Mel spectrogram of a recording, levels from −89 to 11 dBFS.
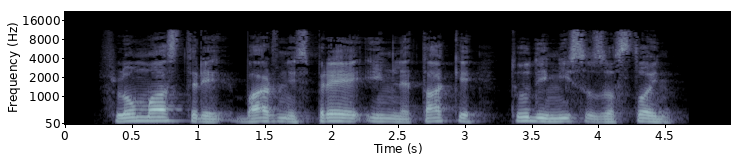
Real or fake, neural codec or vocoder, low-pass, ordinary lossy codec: fake; vocoder, 44.1 kHz, 128 mel bands every 256 samples, BigVGAN v2; 19.8 kHz; MP3, 48 kbps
